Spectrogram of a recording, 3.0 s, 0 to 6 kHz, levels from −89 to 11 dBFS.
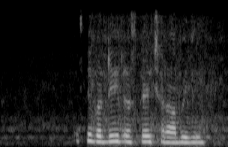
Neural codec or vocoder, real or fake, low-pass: codec, 16 kHz, 16 kbps, FunCodec, trained on LibriTTS, 50 frames a second; fake; 5.4 kHz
